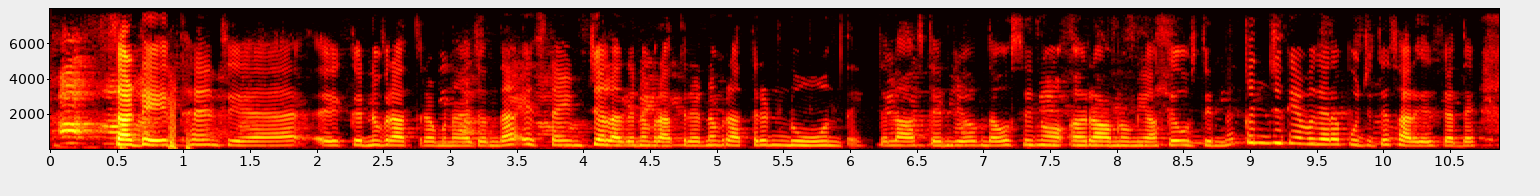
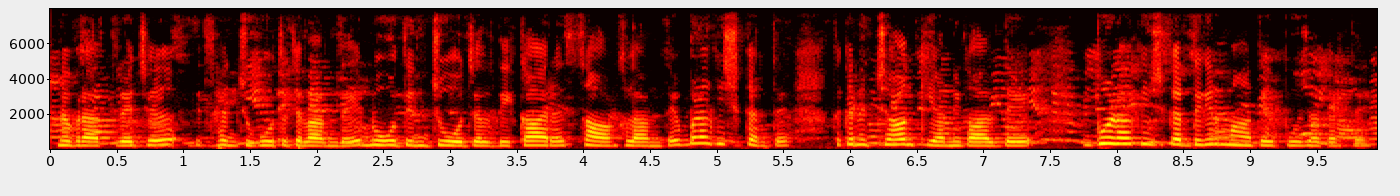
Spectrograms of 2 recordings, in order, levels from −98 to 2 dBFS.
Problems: low volume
